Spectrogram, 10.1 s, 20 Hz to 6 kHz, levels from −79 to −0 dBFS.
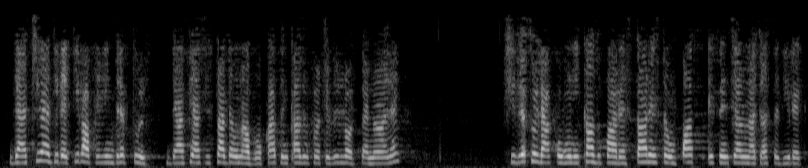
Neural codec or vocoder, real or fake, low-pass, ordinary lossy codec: codec, 32 kHz, 1.9 kbps, SNAC; fake; 5.4 kHz; MP3, 32 kbps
